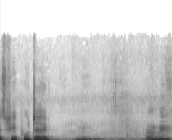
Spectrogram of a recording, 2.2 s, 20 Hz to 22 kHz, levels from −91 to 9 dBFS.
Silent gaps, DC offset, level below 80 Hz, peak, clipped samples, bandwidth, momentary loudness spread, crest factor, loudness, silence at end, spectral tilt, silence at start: none; under 0.1%; -36 dBFS; -4 dBFS; under 0.1%; 16 kHz; 19 LU; 14 dB; -18 LUFS; 0 s; -7 dB/octave; 0 s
